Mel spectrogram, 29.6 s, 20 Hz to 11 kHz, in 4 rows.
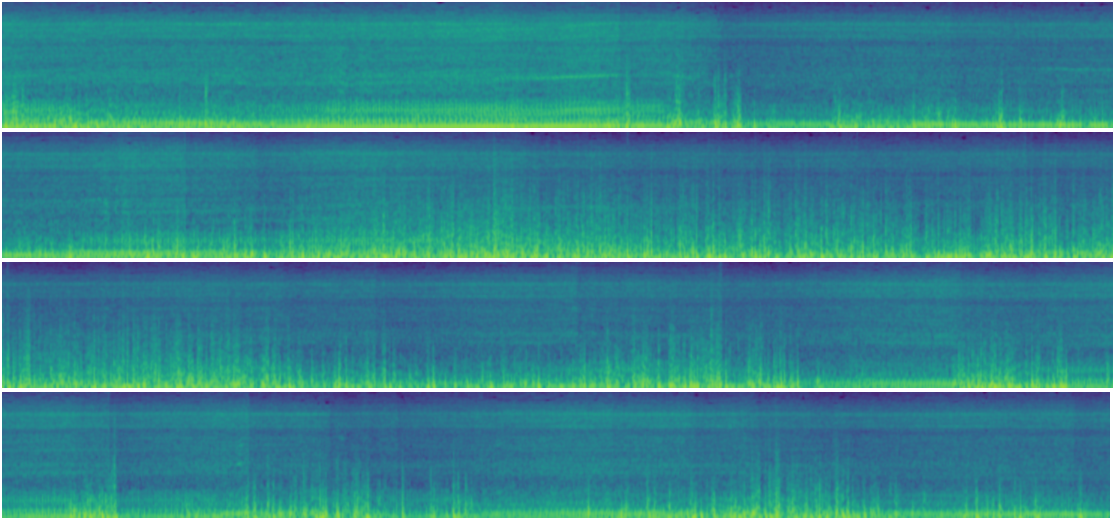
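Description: Triumph Thruxton 900 motorcycle's air-cooled parallel-twin engine, heard from the rider's seat. It climbs in pitch under throttle for the first few seconds and drops suddenly about four seconds in as the throttle closes. It then runs on at lower revs under heavy wind noise on the microphone.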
